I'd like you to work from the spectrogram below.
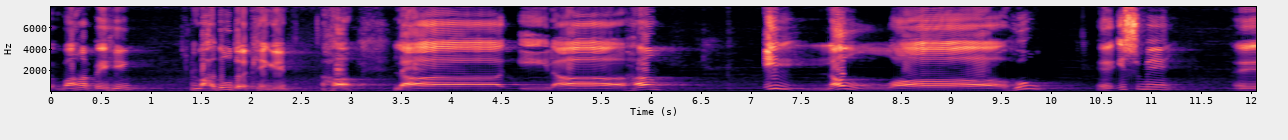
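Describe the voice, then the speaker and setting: A man teaching a recitation lesson online, explaining each sound with calm patience and a mid-range voice. He draws the recited phrases out very slowly and carefully. His voice rings in a long, hall-like reverb. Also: mid-range voice. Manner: patient, explains pronunciation step by step with slow drawn-out recitation. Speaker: religious teacher.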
